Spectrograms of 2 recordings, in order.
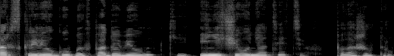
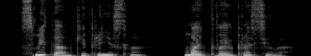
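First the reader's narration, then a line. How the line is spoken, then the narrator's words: Plain. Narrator (Russian): ответила ему девушка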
